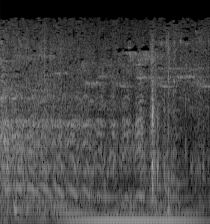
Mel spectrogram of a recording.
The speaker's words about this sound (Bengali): ঘোড়ার গাড়ির আওয়াজ শুনেই দরজা খুলে দৌড়ে এলো ডেলব্রুক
